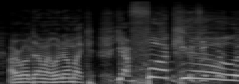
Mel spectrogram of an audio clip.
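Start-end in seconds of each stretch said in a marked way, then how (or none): 1.2-2.4 very high, loud, drawn-out holler; re-enacted shout. Driver rolling down the window to join in, full re-enacted shout. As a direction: belt it out, stretching the words.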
